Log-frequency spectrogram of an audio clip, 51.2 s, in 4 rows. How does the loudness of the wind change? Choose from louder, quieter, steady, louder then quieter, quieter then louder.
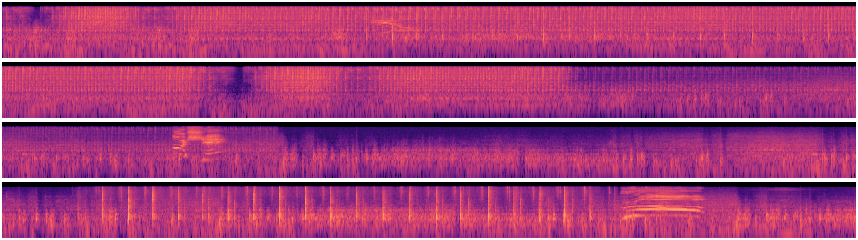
quieter then louder.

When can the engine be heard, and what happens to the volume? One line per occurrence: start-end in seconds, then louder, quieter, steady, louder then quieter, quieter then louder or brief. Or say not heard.
0.0-29.8 quieter
49.5-51.2 brief.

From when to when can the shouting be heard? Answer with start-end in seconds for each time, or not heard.
5.5-6.3, 28.1-28.9, 47.7-49.0.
